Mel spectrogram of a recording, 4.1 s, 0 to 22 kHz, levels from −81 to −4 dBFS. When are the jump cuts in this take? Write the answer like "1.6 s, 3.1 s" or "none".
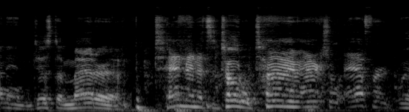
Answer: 1.3 s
